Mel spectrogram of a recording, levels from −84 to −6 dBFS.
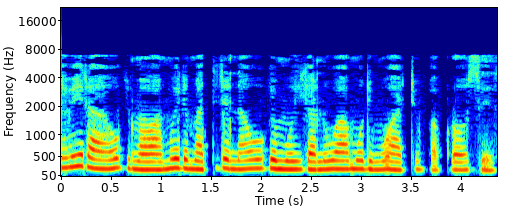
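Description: AAC compression damage runs through the whole speech clip, from start to finish. Nothing is heard above about 6.9 kHz, so the top of the spectrum is simply missing and the sound is dull and muffled. Sustained sounds take on a warbling, smeared texture, and sibilants turn fizzy. This is likely AAC-LC coding at a low bitrate, which fits roughly 24 kbps: the encoder lowers its cut-off and quantises the remaining frequency lines coarsely, leaving gaps in the spectrum.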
